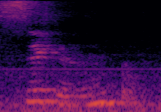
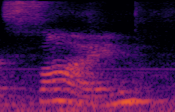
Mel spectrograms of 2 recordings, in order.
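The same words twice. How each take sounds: First: The G is pronounced. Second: The G is silent. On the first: The speaker calls it wrong. "we don't pronounce it as sign" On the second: The speaker calls it right. "the second time where it becomes silent"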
